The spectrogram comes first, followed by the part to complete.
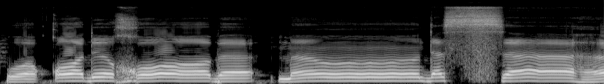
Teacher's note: قد قلقلہ کریں گے اور خا کو پر پڑھیں گے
